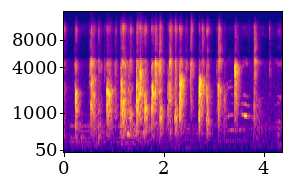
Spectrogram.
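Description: A church congregation at a French-language worship service claps in a lively, fairly steady rhythm, many hands together at close range, lasting the whole moment with some murmured voices underneath.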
